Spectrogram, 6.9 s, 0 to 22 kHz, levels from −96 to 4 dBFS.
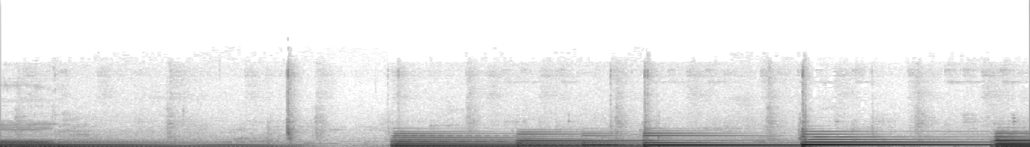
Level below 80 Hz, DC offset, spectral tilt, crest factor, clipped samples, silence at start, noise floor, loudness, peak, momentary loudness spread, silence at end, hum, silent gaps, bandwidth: -52 dBFS; under 0.1%; -10 dB/octave; 18 dB; under 0.1%; 0 s; -53 dBFS; -19 LUFS; -2 dBFS; 21 LU; 0 s; none; none; 4.1 kHz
